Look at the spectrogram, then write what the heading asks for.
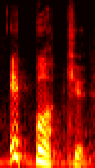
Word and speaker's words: Époque: Oui, là on n'est pas certain de la prononciation mais on va y aller comme sui parce que c'est un groupe français donc époque comme tu sais les époques.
